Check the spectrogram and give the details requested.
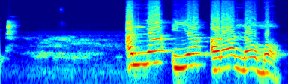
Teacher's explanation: मुंह और नाक दोनों से बोले जाते हैं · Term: अनुनासिक वर्ण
